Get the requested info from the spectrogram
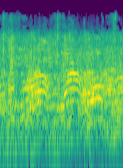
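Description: Chatter of several young people's voices among a marching crowd, overlapping over a steady background hubbub.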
